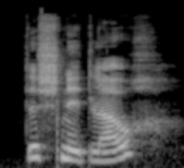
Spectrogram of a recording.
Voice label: "schnittlauch", alsace

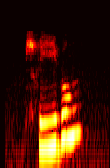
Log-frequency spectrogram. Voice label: "bschriiwung", alsace

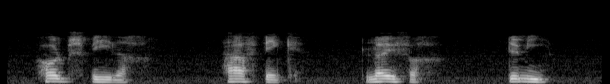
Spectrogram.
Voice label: "halbspeeler", Alsace

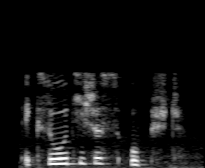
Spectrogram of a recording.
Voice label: "exotisches", Bas Rhin; fruits exotiques; vin

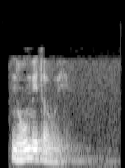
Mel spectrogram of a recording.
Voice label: "nohmiddaj", alsace; meteo

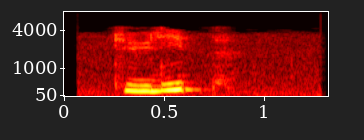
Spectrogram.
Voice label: "tulipa", alsace

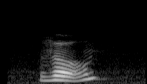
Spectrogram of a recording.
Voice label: "warm", Bas Rhin; vin; chaud

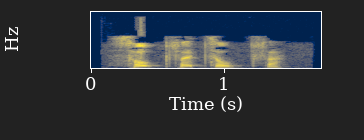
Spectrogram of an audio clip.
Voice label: "hopfezopfe", alsace

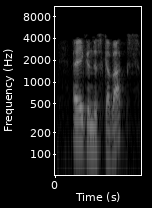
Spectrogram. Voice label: "eijes gewachs", alsace; vin; production personnelle du vigneron

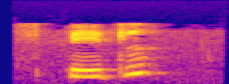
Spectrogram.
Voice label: "bettel", alsace

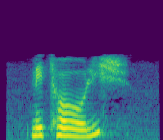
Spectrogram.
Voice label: "metallisch", Bas Rhin; vin; métallique

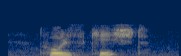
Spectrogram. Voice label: "holzkischt", Bas Rhin; vin; caisse en bois

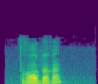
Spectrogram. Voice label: "trawere", Bas Rhin; vin

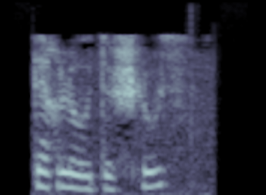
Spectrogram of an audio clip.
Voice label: "ladeschluss", alsace

